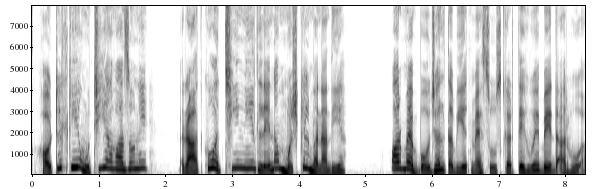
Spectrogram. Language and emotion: Urdu, sad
